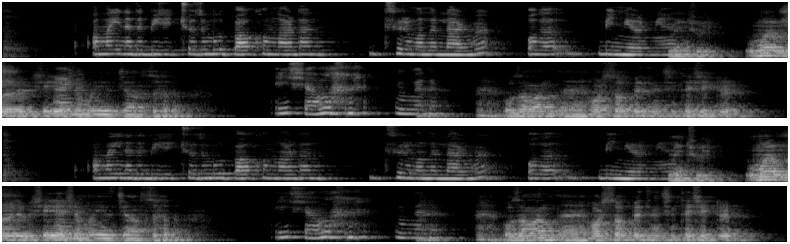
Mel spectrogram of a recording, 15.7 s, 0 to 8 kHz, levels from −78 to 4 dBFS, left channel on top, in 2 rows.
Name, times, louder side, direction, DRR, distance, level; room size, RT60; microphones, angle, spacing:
voice 1, 0.9-3.3 3.7-4.9 5.3-7.0 7.8-8.0 8.4-8.8 10.6-12.4, left 2 dB, 75° left, 4 dB, 1.9 m, -31 dB
voice 2, 6.7-7.0 7.4-9.6 12.0-12.1 12.6-15.1, equal, 60° right, 0 dB, 4.6 m, -25 dB
19.0 x 18.0 x 3.7 m, 0.70 s
head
